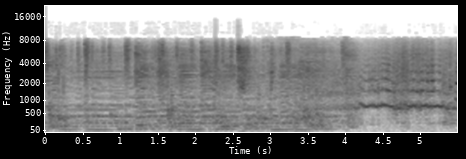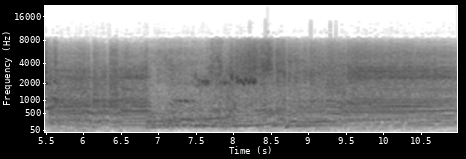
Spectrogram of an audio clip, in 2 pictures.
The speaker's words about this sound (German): Im Rückspiegel seines Ford Mustang nimmt er ein Auto wahr, das ihm schon seit geraumer Zeit hinterherfährt. Eine der längsten Verfolgungsjagden der Kinogeschichte nimmt ihren Lauf.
